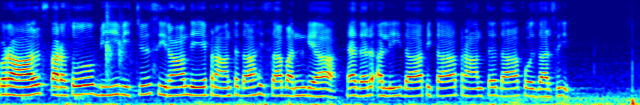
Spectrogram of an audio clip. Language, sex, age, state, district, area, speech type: Punjabi, female, 45-60, Punjab, Pathankot, rural, read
